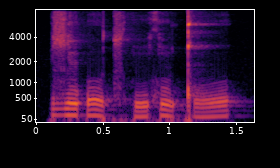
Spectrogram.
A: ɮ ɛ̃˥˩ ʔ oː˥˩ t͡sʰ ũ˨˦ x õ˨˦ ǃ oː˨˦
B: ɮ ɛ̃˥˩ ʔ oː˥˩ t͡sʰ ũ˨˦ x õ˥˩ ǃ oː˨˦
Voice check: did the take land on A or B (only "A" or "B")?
B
